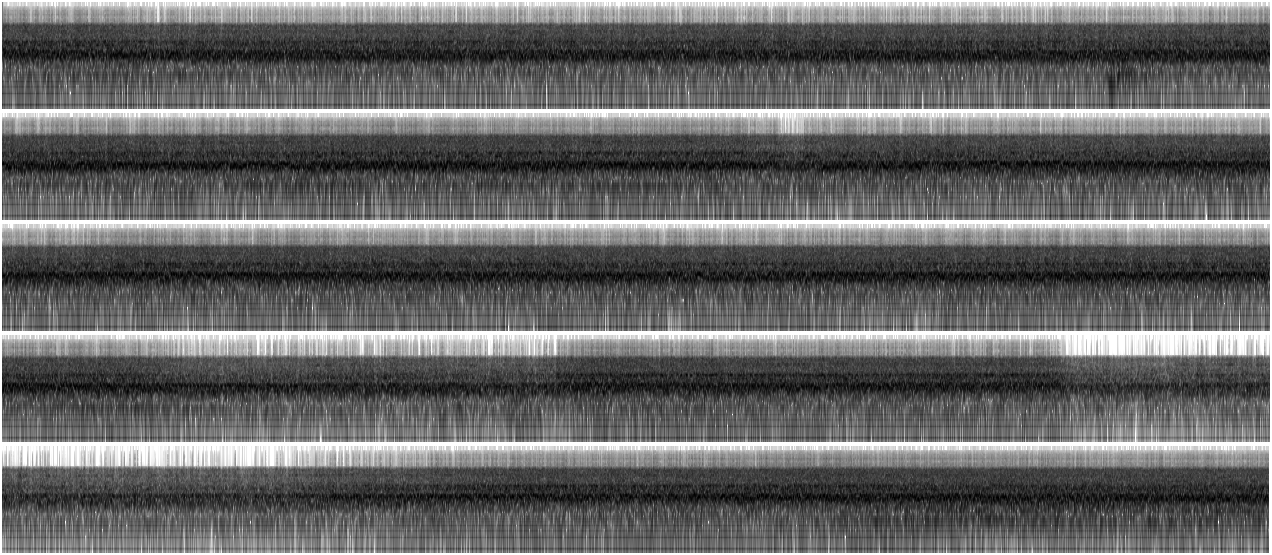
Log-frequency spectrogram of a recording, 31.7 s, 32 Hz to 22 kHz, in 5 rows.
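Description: Caterpillar 980C wheel loader's six-cylinder 3406 diesel engine running steadily, heard close up. The level dips a little for a few seconds late on.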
